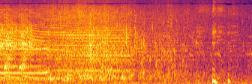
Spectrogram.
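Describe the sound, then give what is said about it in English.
A strong, steady roar of ocean waves washes continuously and loudly, easing slightly toward the end where a few brief splashy bursts break through. “The ocean sounds, it's just really, really strong.”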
